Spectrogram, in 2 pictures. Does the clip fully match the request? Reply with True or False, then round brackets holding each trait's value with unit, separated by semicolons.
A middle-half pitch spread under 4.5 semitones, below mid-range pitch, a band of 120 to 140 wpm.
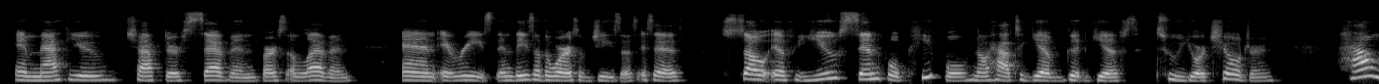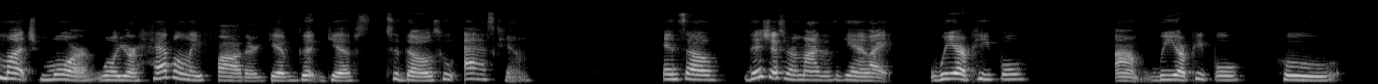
False (4.0 semitones; 200 Hz; 135 wpm)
